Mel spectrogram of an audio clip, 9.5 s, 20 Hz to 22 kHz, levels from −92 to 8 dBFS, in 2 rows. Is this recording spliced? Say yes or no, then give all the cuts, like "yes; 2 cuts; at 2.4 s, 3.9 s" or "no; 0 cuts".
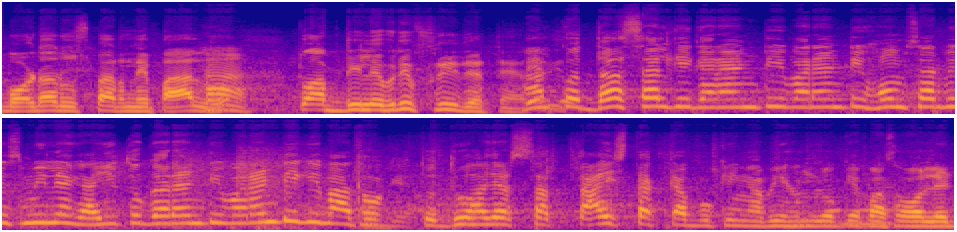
yes; 2 cuts; at 2.6 s, 6.7 s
